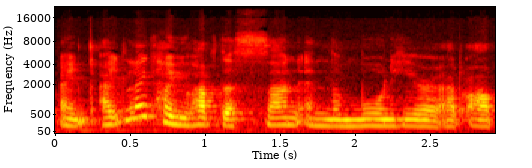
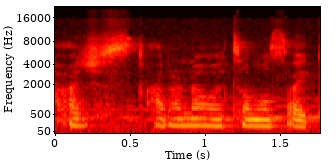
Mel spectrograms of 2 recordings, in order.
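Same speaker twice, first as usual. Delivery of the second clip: whisper; 10 dB quieter than usual. Real, not acted. Searching for words mid-reading.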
